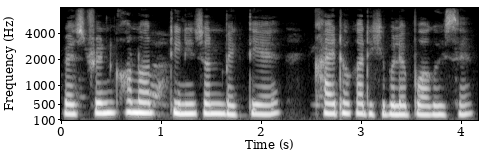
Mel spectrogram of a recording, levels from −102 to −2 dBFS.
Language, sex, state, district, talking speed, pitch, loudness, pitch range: Assamese, female, Assam, Kamrup Metropolitan, 115 wpm, 255 Hz, -13 LUFS, 240-265 Hz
